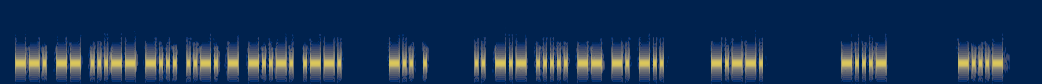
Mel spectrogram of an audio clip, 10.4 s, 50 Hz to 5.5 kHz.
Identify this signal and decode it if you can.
Morse code, heard as a keyed tone, about 36 wpm, 700 Hz. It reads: GM3BFT/P DE IK5MND <KN> <BT> <BT>
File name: UK MASTER QSOs TRAINING / 35WPM / UK MASTER QSOs 0036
